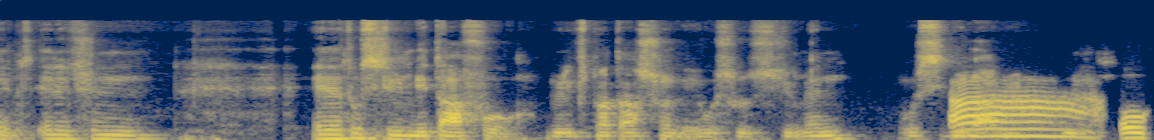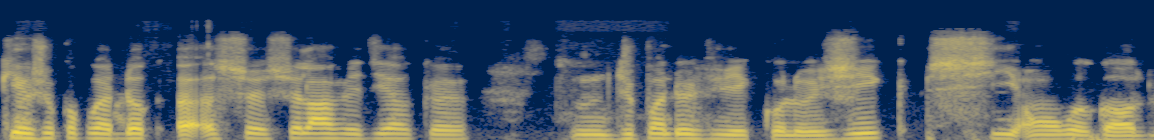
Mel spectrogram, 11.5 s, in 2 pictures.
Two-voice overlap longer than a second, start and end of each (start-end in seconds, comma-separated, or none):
none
